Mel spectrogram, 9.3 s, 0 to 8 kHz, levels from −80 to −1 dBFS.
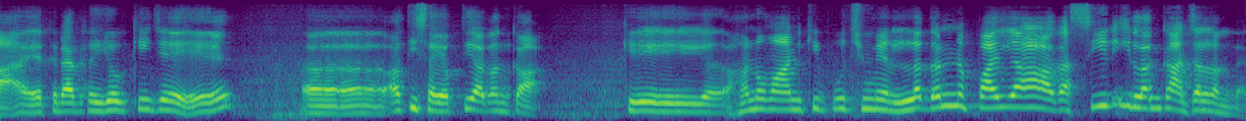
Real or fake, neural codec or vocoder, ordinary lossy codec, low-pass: fake; codec, 16 kHz, 0.8 kbps, ZipCodec; none; 7.2 kHz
